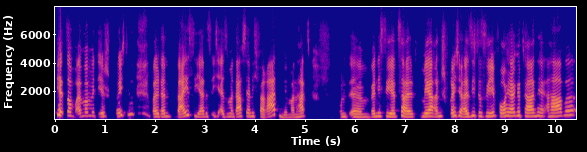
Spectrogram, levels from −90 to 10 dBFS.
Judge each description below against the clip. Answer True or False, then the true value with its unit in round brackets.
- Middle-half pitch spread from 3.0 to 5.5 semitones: True (3.4 semitones)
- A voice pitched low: False (225 Hz)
